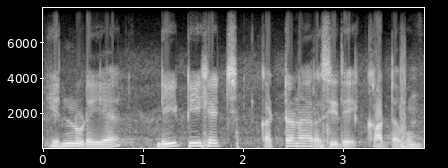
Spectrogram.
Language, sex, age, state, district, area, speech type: Tamil, male, 18-30, Tamil Nadu, Mayiladuthurai, rural, read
